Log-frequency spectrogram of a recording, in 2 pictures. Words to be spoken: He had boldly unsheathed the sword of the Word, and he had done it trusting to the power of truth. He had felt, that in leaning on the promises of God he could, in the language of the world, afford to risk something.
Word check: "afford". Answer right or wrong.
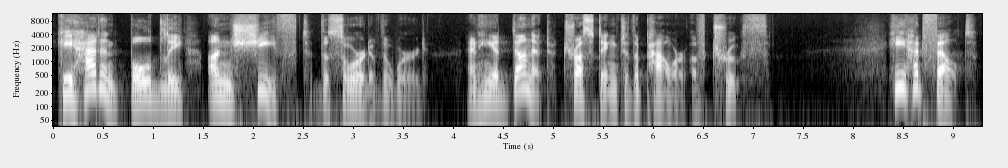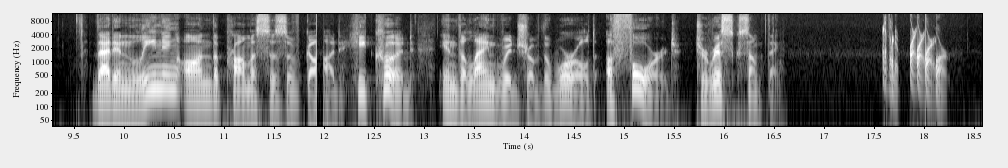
right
